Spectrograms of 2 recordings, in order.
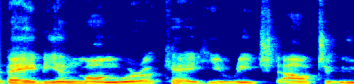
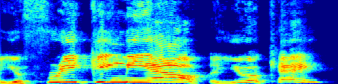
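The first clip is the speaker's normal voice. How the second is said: freaked-out driver; 11 semitones higher, 4 dB louder than usual. Retold or imitated. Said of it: "And I told her".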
